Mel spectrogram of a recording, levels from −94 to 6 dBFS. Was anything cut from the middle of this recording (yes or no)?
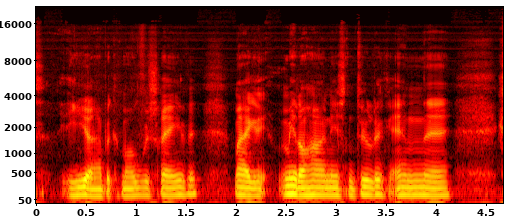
no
